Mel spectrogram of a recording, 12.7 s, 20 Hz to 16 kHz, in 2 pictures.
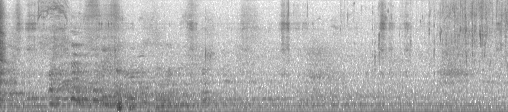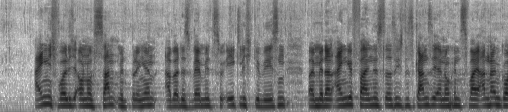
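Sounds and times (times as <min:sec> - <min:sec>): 
water poured into a full glass during a church service: 0:05.4 - 0:10.2
speech: 0:06.8 - 0:12.6.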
